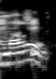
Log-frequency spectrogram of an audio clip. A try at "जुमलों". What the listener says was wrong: नहीं फिर जमाओ तो वहाँ अलिफ आ रहा है, अलिफ तो नहीं है। जमा है, जुमला का जमा है। ज्यादा जुमला को क्या बोलते हैं, वही चीज है ये, क्योंकि एक से ज्यादा सेंटेंसेस है यहाँ। उसको उर्दू में बोलता है, इंग्लिश में सेंटेंसेस बोलता है, उसी का उर्दू में लिखा हुआ है।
